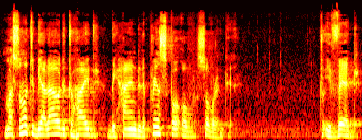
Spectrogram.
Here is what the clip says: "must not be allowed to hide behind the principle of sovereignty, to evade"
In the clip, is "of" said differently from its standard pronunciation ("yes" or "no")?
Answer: no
